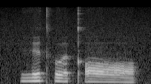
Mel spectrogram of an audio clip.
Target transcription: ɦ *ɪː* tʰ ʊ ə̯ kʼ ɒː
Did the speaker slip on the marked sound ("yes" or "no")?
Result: yes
